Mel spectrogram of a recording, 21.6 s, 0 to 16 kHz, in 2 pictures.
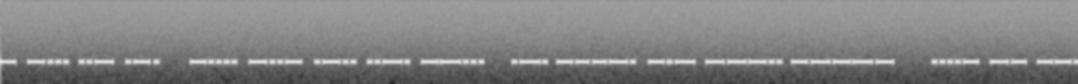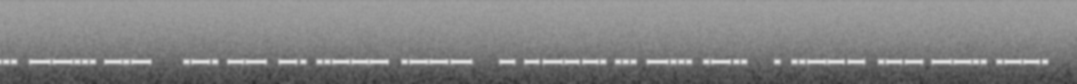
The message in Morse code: … 6XLF7 R9K80 4M77K RMN2J T9SBL E2WZP

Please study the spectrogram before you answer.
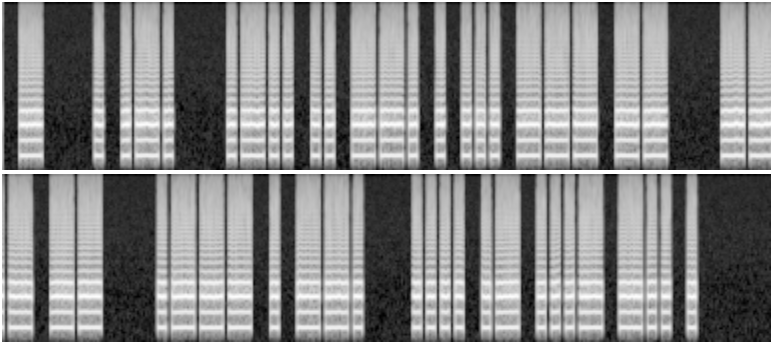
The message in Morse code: … ER LIGESOM OM JEG HAVDE

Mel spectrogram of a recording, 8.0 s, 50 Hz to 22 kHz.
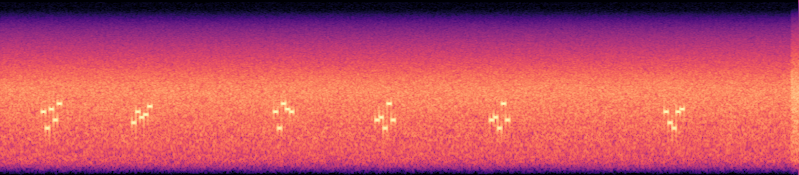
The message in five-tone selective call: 71840 37569 71087 45104 45104 73178

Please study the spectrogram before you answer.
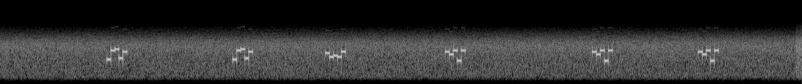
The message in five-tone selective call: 29038 29038 74548 86919 86919 86919

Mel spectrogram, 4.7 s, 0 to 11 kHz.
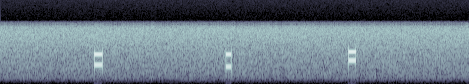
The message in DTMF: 4 1 0

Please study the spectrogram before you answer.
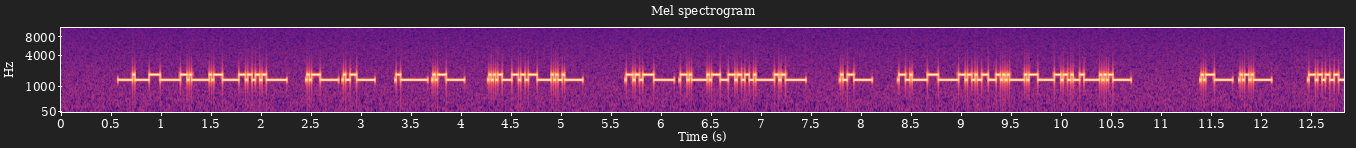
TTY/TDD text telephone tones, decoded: THE LEAVES OF THE PLANT ARE USED …

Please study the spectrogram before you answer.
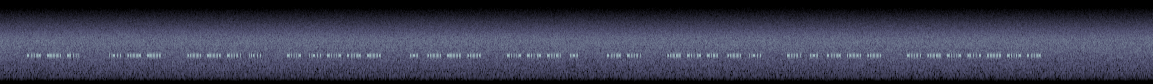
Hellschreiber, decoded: AEL TGB CDPY HTHAD ICBO HMRI AP QMKCT PIAZC FQHUSNA

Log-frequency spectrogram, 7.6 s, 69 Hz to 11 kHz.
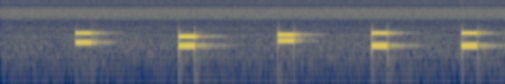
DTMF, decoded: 9 1 0 3 3

